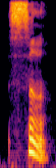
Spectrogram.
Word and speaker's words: sain: Sain. Okay, combination of A, I, N, phonetically will give you this un pronunciation.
